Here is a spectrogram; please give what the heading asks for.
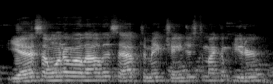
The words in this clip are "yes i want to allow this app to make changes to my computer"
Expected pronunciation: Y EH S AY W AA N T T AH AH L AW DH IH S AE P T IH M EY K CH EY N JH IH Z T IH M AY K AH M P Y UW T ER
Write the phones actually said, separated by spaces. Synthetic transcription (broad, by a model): Y EH S AY W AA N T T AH AH L AW DH IH S AE P T IH M EY K CH EY N JH IH Z T IH M AY K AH M P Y UW T ER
